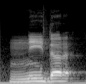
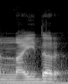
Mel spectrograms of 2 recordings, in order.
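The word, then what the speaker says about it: neither: Pronoun each भी होता है, ईदर, जिसको आप आइदर भी प्रोनाउंस कर सकते हैं, नीदर या नाइदर, ये भी प्रोनाउंस हो सकते हैं।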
